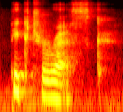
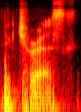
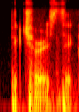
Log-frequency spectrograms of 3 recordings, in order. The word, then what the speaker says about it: picturesque: write them down um you mispronounced this word and i know it's quite new and we didn't um have much time to practice the pronunciation but it's picturesque can you repeat it from me yeah picturesque i think i said picturistic or something yeah you said something some other another ending uh so remember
